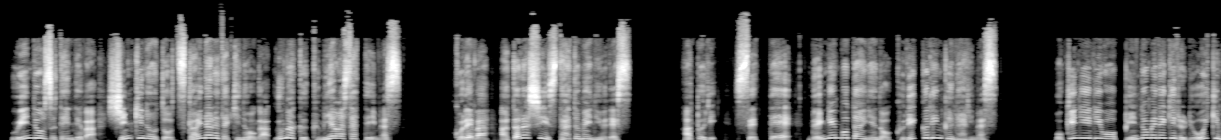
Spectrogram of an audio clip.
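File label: Japanese, female, narration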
